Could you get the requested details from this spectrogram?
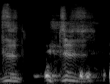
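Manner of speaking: electric buzz. Acted. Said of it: "short-circuiting a little bit".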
